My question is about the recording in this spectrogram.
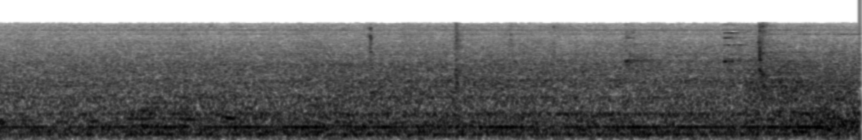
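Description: Industrial robot arm's servo drives humming steadily as the arm is jogged toward a taught point, with a few faint clicks.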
